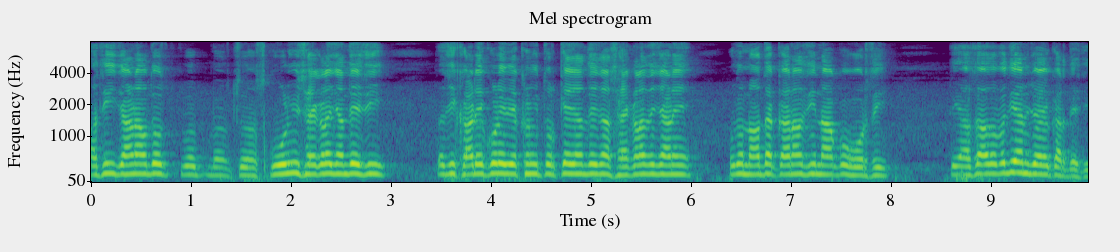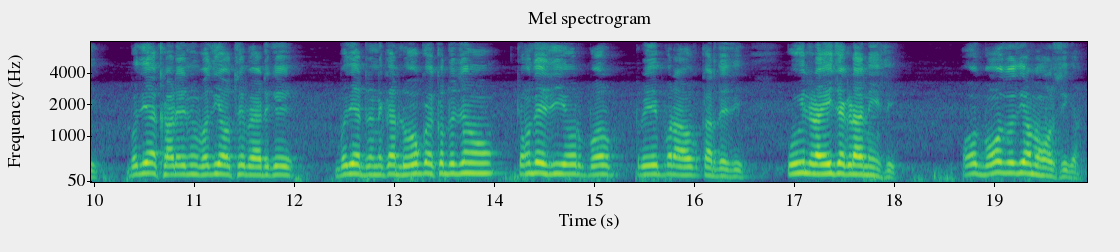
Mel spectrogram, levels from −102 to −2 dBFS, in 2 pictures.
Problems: background sounds at intervals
